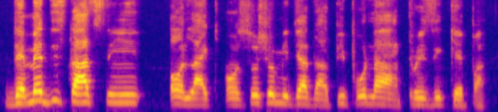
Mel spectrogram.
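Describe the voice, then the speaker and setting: A man's voice: fairly high pitch, normal speed, darkish tone, no echo, clean studio sound. A man hosting a football fan podcast, arguing his point passionately in a casual heated debate. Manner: passionate, argumentative, emphatic.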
